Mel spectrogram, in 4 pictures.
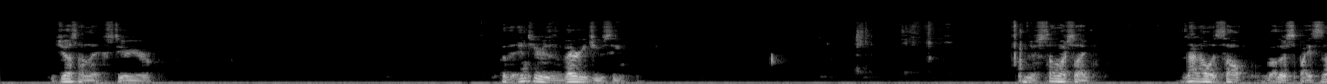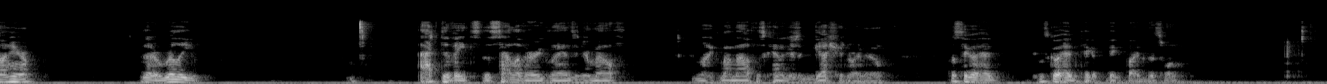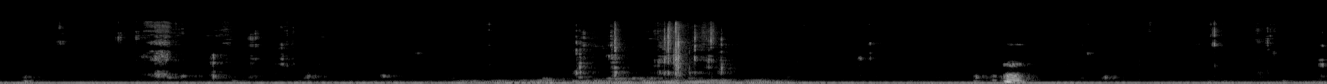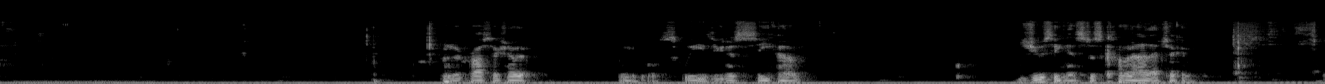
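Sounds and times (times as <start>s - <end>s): steady low hum: 0.0s - 53.0s
wet mouth noises: 6.4s - 10.4s, 26.0s - 42.4s, 43.4s - 44.3s
person chewing: 7.6s - 9.5s, 26.1s - 31.6s, 37.2s - 40.4s.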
